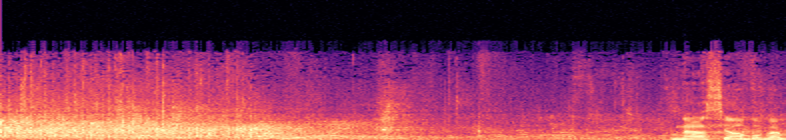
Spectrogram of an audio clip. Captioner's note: some Applause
